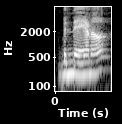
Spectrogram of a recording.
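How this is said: It is said with an American accent. "as you guys say it"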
